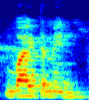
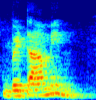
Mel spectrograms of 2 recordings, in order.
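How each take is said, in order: First: "vitamin" as VY-tuh-min; corrected VITAMIN. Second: "Vitamin" as bi-TAA-min; wrong VITAMIN. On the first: Teacher correcting learners, "vitamin" said as VY-tuh-min. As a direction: say "vitamin" starting like "vie". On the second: Teacher quizzing learners on "Vitamin", said as bi-TAA-min. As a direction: say "Vitamin" with a long middle TAA. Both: Shown as a demonstration. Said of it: "No, it's not vitamin".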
